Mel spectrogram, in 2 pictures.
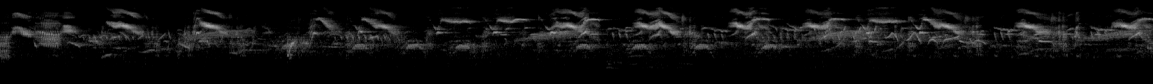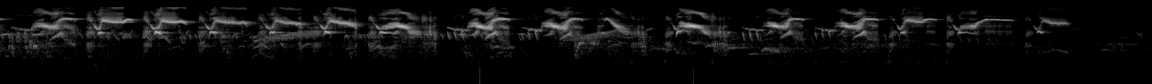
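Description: Birds chirping: a dense run of short, quick, high chirps, several a second, that starts and stops abruptly.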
